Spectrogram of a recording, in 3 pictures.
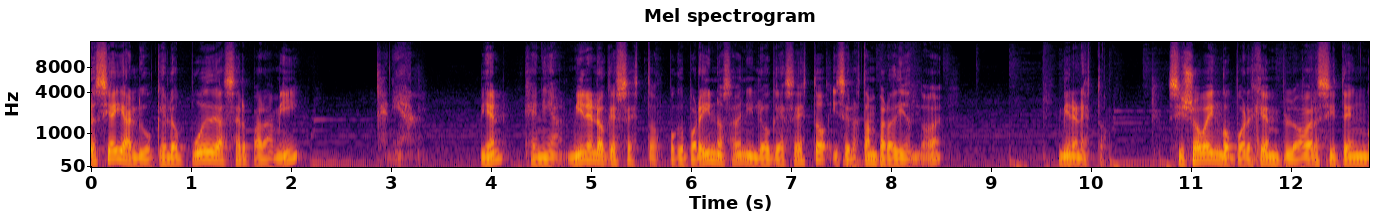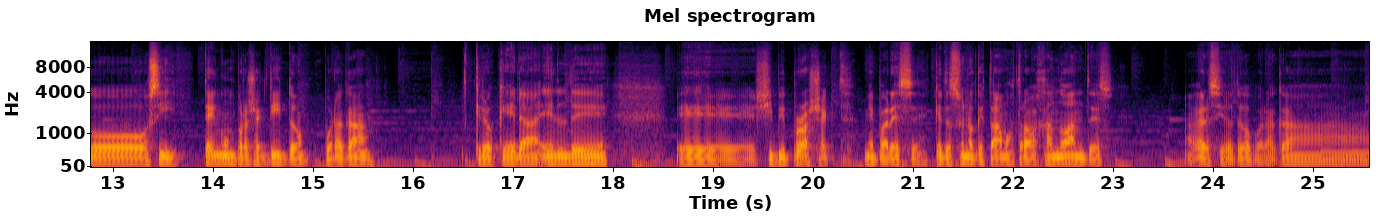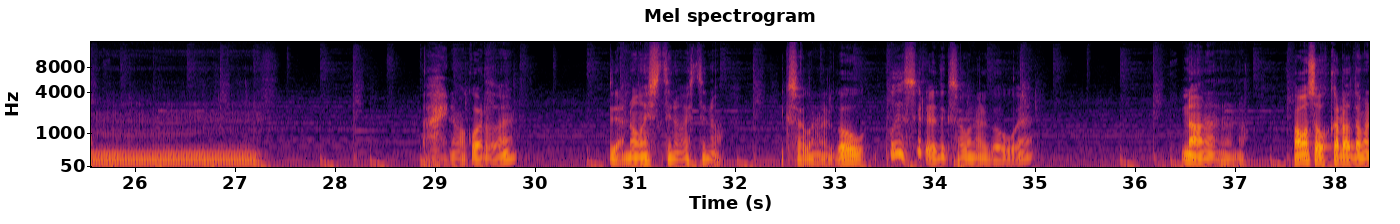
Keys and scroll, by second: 10.8 :, 13.9 j, 15.1 k, 15.4 j, 16.2 k, 16.7 j, 17.7 k, 18.7 j, 19.3 Return, 20.2 j, 21.1 Return, 23.0 j, 23.3 Return, 24.7 :, 27.0 k, 27.2 Return, 27.9 shift+;, 28.2 j, 28.6 Return, 29.6 =, 30.6 j, 30.9 k, 33.0 j, 33.6 Return, 35.3 j, 35.6 Return, 36.2 :, 37.9-38.3 typing.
